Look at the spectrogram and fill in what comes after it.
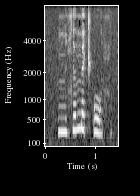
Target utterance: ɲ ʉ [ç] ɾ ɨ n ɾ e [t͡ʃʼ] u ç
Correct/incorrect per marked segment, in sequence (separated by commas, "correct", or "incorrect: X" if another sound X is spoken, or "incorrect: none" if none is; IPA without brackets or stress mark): correct, correct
